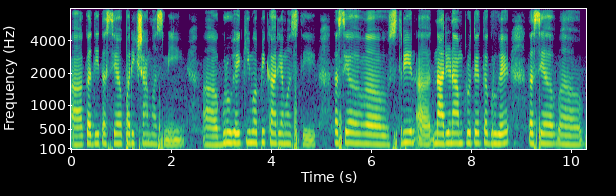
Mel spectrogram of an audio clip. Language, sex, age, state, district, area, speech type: Sanskrit, female, 30-45, Maharashtra, Nagpur, urban, spontaneous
